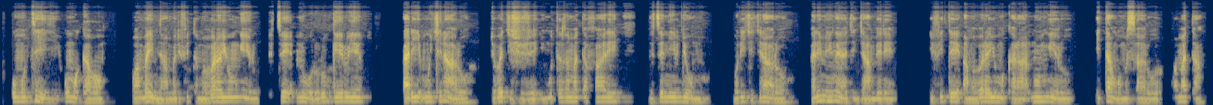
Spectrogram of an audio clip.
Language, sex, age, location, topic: Kinyarwanda, male, 36-49, Nyagatare, agriculture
